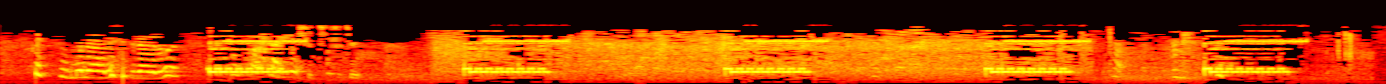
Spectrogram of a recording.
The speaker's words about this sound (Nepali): कसको फोन रहेछ खै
